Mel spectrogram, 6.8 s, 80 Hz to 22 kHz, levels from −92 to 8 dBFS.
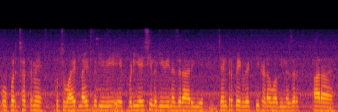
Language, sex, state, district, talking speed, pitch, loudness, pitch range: Hindi, male, Rajasthan, Bikaner, 255 wpm, 150 Hz, -15 LUFS, 145-155 Hz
